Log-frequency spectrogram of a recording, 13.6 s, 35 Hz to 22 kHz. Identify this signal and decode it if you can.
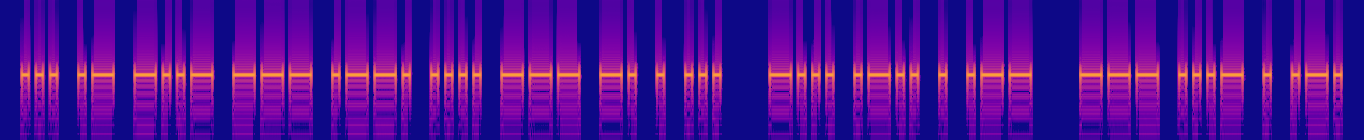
Morse code, heard as a keyed tone, about 17 wpm, 700 Hz. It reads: SAXOPHONES BLEW OVER
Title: Pangram Challenge v2 - 17wpm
